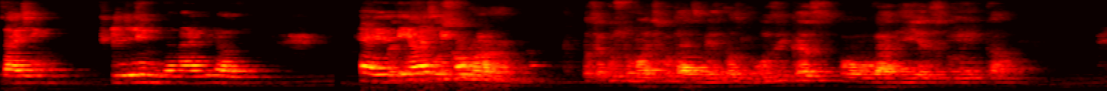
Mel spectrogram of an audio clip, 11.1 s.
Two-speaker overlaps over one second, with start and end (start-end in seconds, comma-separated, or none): 3.8-5.1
